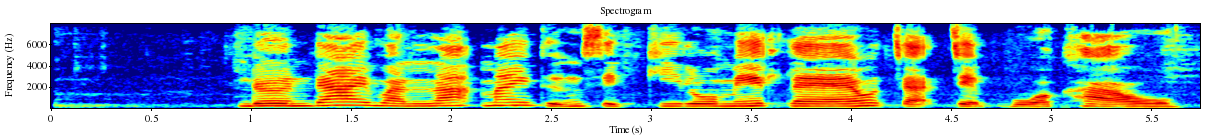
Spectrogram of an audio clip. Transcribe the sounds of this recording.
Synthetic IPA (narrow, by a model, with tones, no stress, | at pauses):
dɤː˧ndaː˥˩jwa˧nla˦˥ʔma˥˩jt̪ʰɯ˩˦ŋsi˨˩p̚kiː˧loː˧meː˦˥t̪̚lɛː˦˥wt͡ɕa˨˩ʔt͡ɕe˨˩p̚hu˨˩˦ɐkʰa˨˩w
